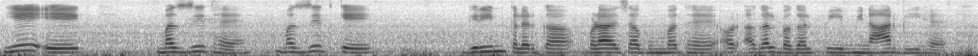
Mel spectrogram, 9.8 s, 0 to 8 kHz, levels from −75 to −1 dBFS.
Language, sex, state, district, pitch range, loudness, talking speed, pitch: Hindi, female, Chhattisgarh, Bastar, 195-230 Hz, -24 LUFS, 110 wpm, 210 Hz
